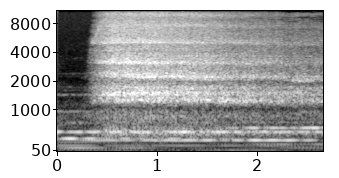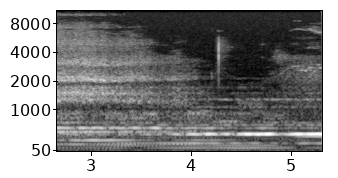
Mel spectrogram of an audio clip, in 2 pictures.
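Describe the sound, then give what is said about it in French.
A long, breathy rush of air during a guided meditation, starting suddenly and fading slowly over a few seconds. It sits faintly over a steady, humming musical drone. “Inspirez de nouveau. Puis expirez bruyamment.”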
